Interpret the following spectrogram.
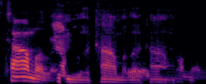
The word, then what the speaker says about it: Kamala: Was it Is it Kamla or or Kamala? Kamla. It's Kamla.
